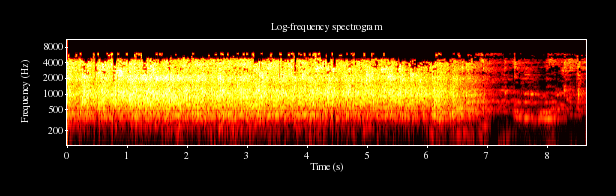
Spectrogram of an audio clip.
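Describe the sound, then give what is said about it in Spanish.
Applause from a church audience for Jesus Christ during a sermon: thin, dense, steady clapping fills about seven seconds, then stops abruptly, leaving near quiet. “Denle un aplauso al Señor Jesucristo.”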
